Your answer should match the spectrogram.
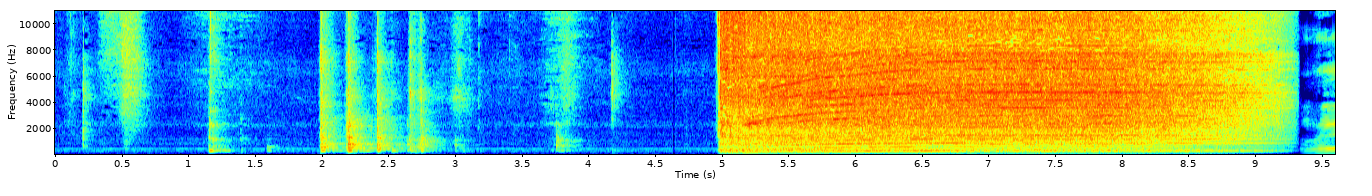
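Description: Kitchen mixer grinder whirring loudly as it grinds mustard seeds into paste, a steady high-pitched motor whine running for several seconds after scattered clinks and handling sounds, then cutting off abruptly.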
